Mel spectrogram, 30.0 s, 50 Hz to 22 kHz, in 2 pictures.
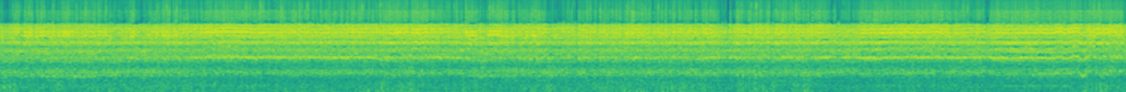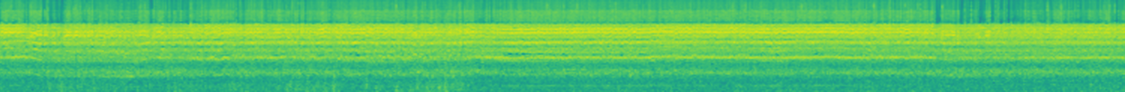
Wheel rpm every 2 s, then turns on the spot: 210, 230, 230, 230, 240, 230, 230, 220, 220, 230, 220, 210, 230, 230, 230.
none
